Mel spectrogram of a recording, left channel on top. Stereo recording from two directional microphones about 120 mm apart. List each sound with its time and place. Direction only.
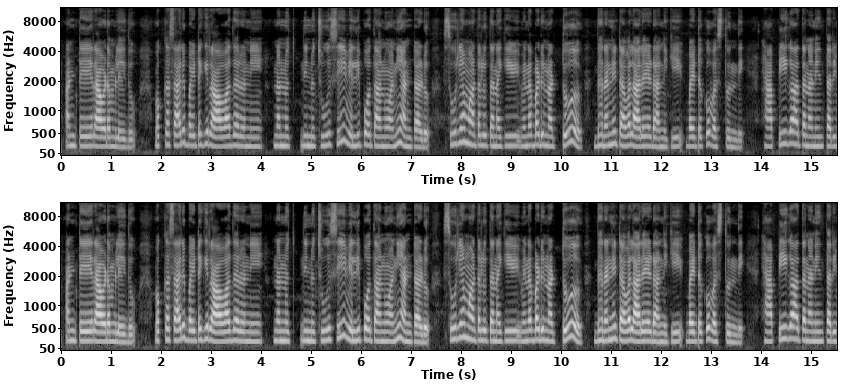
0.3 s a woman's voice: 25° right (ahead or behind)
